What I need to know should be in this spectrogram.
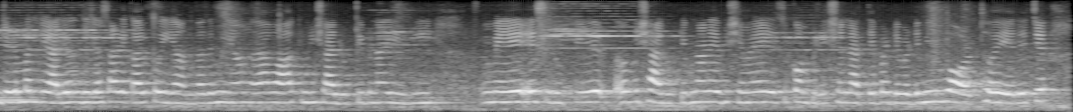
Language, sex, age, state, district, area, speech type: Dogri, female, 18-30, Jammu and Kashmir, Samba, rural, spontaneous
